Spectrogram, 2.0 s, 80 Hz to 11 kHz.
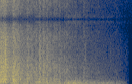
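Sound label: Thunder; Yamaha DTXpress; Effect 1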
